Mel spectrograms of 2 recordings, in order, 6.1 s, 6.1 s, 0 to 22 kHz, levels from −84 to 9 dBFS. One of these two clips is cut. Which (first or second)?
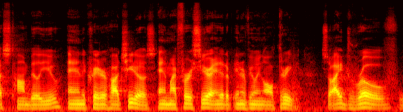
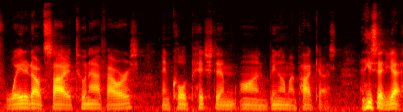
first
